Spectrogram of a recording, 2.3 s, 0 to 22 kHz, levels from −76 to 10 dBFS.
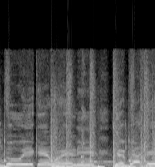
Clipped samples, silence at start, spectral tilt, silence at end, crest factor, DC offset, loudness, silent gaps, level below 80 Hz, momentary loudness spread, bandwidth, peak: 0.5%; 0 s; -5 dB/octave; 0 s; 8 dB; under 0.1%; -9 LUFS; none; -16 dBFS; 2 LU; 16 kHz; 0 dBFS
